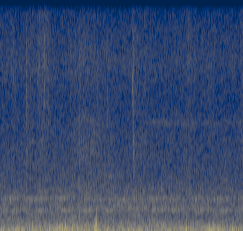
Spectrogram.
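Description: Wind rumbling on the microphone over a low steady road rumble from riding a bicycle along an asphalt path, with one short sharp tick about a second in.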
